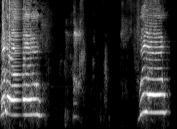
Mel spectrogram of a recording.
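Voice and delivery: calling out loudly. Calling out to someone after being told to shout for her: shouting a name. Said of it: "shout her".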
